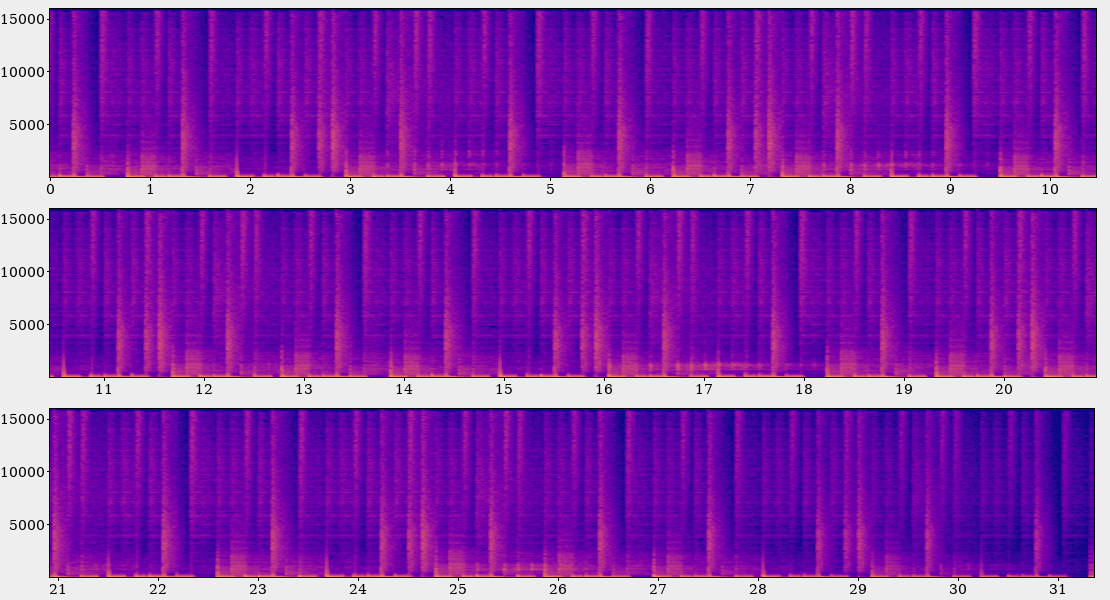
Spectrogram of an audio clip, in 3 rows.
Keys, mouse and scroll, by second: 0.0 middle click, 0.0 click, 0.1 ctrl+middle click, 0.3 right click, 0.3 d, 0.3 right click, 0.3 click, 0.6 middle click, 0.8 right click, 0.8 d, 1.0 click, 1.1 s, 1.1 click, 1.2 middle click, 1.3 click, 2.8 click, 3.0 click, 3.2 click, 3.5 click, 4.0 click, 4.2 click, 4.5 click, 4.7 click, 4.9 click, 5.1 middle click, 5.8 click, 6.1 click, 6.7 click, 7.4 click, 7.5 click, 7.6 click, 7.9 alt+click, 8.3 alt+click, 8.5 click, 8.8 click, 8.9 click, 9.1 i, 9.2 d, 9.3 click, 9.6 middle click, 9.7 click, 9.8 middle click, 9.9 s, 9.9 click, 10.1 middle click, 10.1 click, 10.3 click, 10.3 click, 10.7 alt+click, 10.9 click, 11.1 click, 11.4 alt+click, 11.7 ctrl+a, 12.0 click, 12.2 click, 12.9 click, 13.3 click, 13.7 click, 14.8 click, 14.9 click, 14.9 right click, 15.5 click, 15.5 click, 15.7 click, 15.9 ctrl+r, 15.9 click, 16.4 c, 16.4 click, 16.4 right click, 16.5 ctrl+middle click, 16.9 alt+click, 17.3 click, 17.7 click, 17.9 click, 18.2 click, 18.4 click, 18.6 click, 18.8 click, 19.1 click, 19.4 shift+click, 20.7 click, 20.8 shift+middle click, 21.0 click, 21.1 middle click, 21.3 alt+click, 21.6 click, 21.8 alt+click, 22.1 alt+click, 22.5 click, 22.5 click, 23.2 click, 23.5 click, 24.1 click, 24.5 ctrl+r, 24.6 click, 24.6 click, 25.0 click, 25.4 middle click, 26.0 click, 26.5 click, 26.7 scroll down 3, 27.0 click, 27.2 click, 27.2 click, 27.7 click, 28.0 click, 28.5 shift+middle click, 28.6 click, 28.7 click, 29.0 click, 29.0 click, 29.2 click, 29.3 click, 29.5 click, 29.7 ctrl+middle click, 29.9 shift+middle click, 30.0 click, 30.0 click, 30.3 click, 30.5 click, 30.7 click, 30.9 click, 31.2 click.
